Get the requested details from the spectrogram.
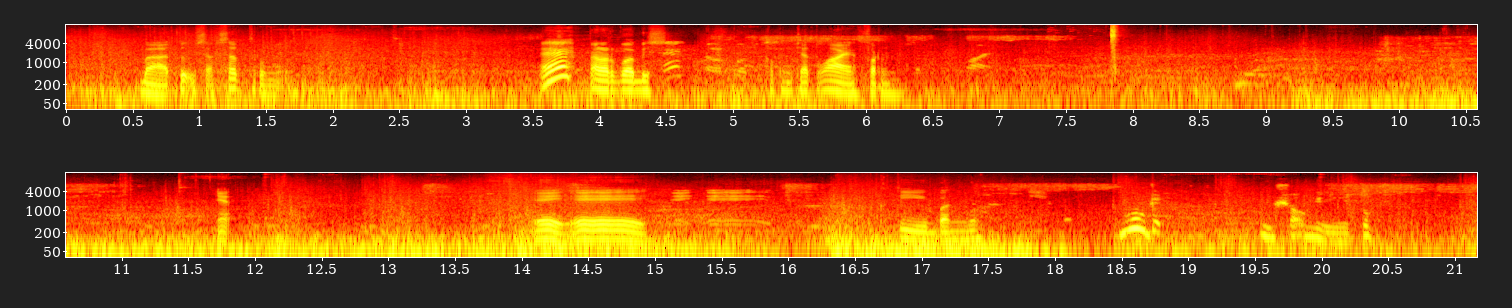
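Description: Weapon shots fire with sharp bangs.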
